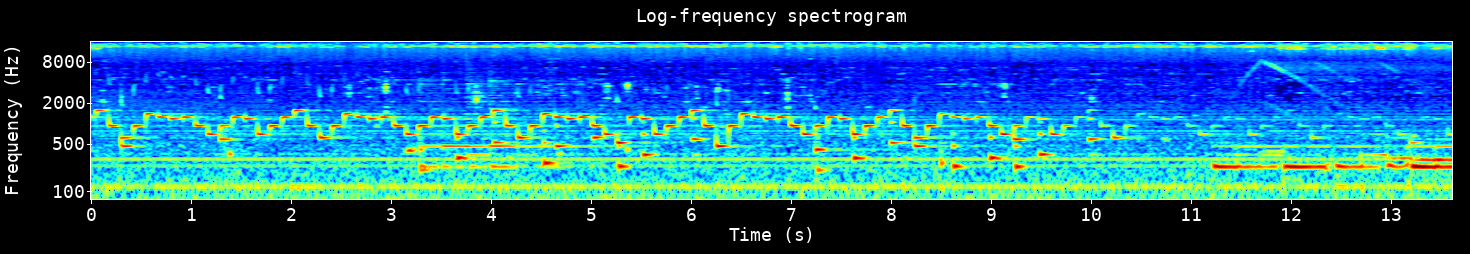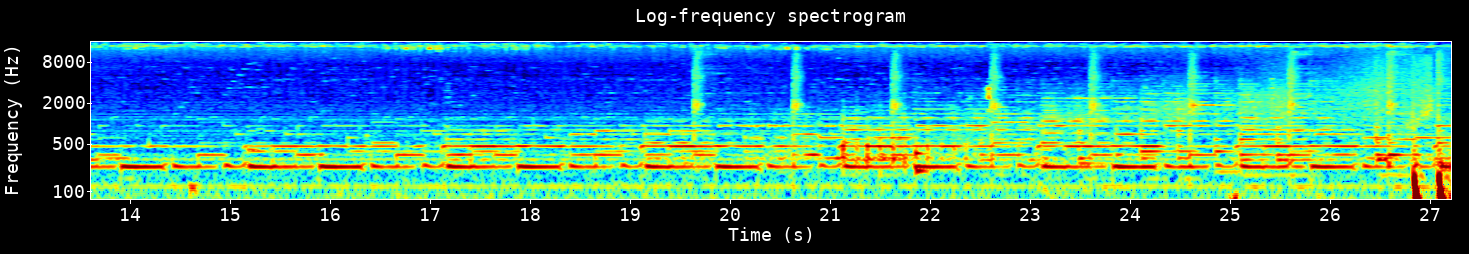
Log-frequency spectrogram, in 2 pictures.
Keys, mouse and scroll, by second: 1.4 click, 2.4-9.7 typing, 11.7 click, 15.5 click, 16.3-16.8 drag, 18.0-18.6 drag, 19.4 click, 20.3-20.6 drag, 20.9 drag, 22.1-25.8 typing.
